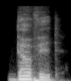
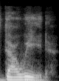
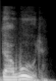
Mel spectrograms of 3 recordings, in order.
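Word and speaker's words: דוד: Uh we're not saying David, it's dawed. I'll even accept dawoud. So we're pronouncing that six letter as a W. European Jews are pronouncing it as a V.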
